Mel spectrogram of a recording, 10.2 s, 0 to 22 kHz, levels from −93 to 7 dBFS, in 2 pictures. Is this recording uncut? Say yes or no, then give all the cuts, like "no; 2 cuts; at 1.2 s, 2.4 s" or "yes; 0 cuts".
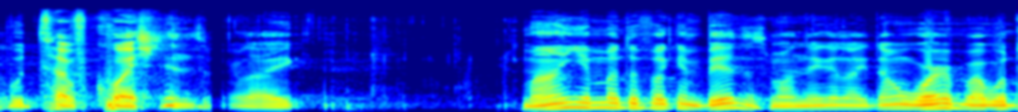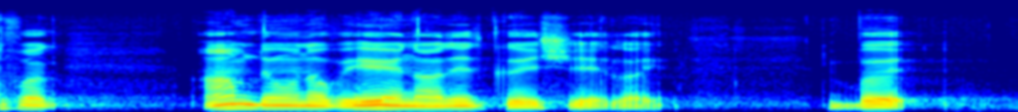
no; 1 cut; at 1.1 s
